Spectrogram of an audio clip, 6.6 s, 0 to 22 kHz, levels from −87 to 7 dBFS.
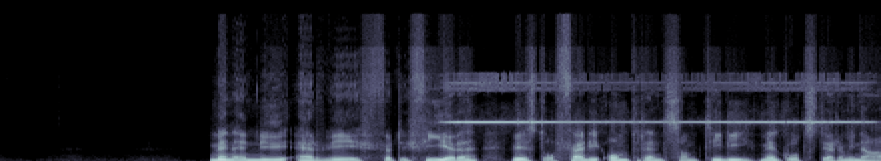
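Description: A loudspeaker-to-microphone loop, likely sitting right at the edge of feedback, puts a feedback whistle into this speech recording from 3.26 s until the clip ends at 6.61 s. A single tone near 5.4 kHz keeps ringing without building into a howl. It is heard as a thin, steady whistle behind the speech, around 10 dB below it, swelling and fading slowly in level. The full-band Opus voice coding passes it through along with everything else.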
